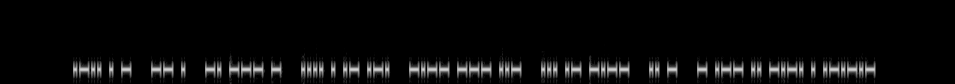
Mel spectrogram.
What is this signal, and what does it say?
Morse code, heard as a keyed tone, about 40 wpm, 700 Hz. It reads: LET ME NOT HEAR YOU SAY IT TWICE.
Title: Sentences from Top 1600 Words 40wpm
